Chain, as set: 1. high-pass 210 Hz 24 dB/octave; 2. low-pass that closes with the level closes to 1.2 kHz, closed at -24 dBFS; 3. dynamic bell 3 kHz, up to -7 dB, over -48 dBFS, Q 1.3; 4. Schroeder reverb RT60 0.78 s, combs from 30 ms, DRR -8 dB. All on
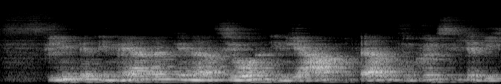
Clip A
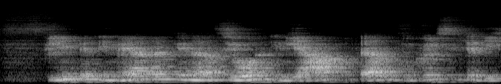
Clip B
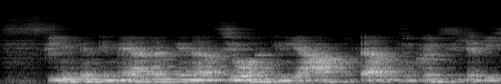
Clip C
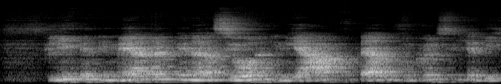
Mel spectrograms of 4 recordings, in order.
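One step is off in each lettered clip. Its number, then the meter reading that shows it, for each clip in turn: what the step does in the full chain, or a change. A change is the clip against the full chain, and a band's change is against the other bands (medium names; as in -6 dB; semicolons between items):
3, 4 kHz band +5.0 dB; 1, 125 Hz band +9.0 dB; 2, 4 kHz band +8.5 dB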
